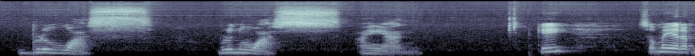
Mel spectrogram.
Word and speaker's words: brunoise: That is a French term pronunciation. Pero kung American English, brunos. Okay? American English, brunos. Pero kapag tinranslate na natin siya sa French term, pronounced as brunoise.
